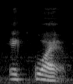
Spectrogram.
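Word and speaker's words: acquire: जैसे एक्वायर, एक्वायर, इसमें देखो सी पे स्ट्रेस नहीं है, क्यू पे है, क्यू यू का मैंने क्या बताया था, क साउंड निकालता है, एक्वायर, क्वायर, ठीक है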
